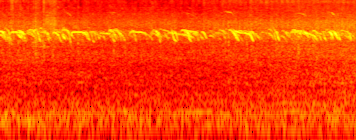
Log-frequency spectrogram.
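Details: Many chicken chicks chirping together in a dense, steady chorus of high, shrill peeps that overlap without pause, with a low background rumble underneath.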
